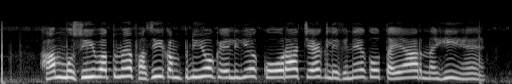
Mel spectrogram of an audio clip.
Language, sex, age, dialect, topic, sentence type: Hindi, male, 18-24, Kanauji Braj Bhasha, banking, statement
